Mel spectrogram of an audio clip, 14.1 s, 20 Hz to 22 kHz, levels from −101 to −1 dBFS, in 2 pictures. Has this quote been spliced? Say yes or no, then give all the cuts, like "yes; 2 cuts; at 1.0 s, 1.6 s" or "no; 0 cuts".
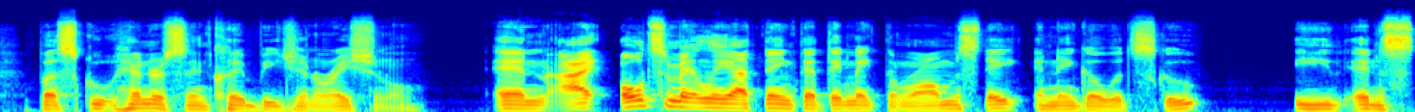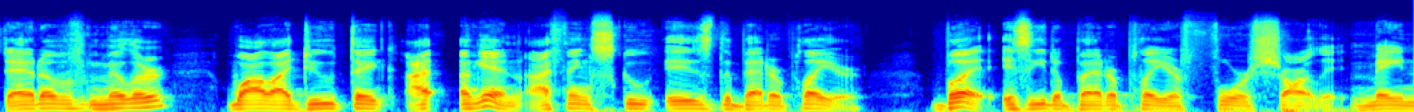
no; 0 cuts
